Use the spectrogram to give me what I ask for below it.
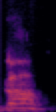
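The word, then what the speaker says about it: דהב: First of all, we notice that this has a long vowel in the first syllable, and this one is reduced. It's very, very common that for whatever reason, the first syllable in Aramaic is going to reduce where it's long in Hebrew.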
